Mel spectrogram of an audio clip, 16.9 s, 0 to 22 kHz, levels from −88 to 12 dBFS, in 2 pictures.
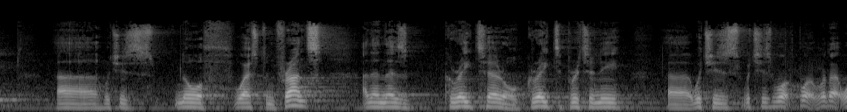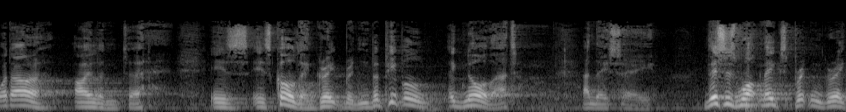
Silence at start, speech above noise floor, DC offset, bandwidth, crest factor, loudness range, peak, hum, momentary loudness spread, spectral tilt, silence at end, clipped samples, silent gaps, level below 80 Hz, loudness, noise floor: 0 s; 24 dB; under 0.1%; 11.5 kHz; 22 dB; 8 LU; -4 dBFS; none; 16 LU; -4 dB/octave; 0 s; under 0.1%; none; -66 dBFS; -27 LUFS; -51 dBFS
